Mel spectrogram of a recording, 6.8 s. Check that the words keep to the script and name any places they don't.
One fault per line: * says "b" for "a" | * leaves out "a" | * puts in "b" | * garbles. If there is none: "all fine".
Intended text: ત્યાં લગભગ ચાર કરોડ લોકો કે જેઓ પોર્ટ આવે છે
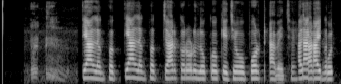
* puts in "ત્યાં લગભગ"
* garbles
